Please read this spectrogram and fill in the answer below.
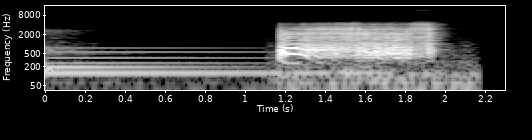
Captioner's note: fart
